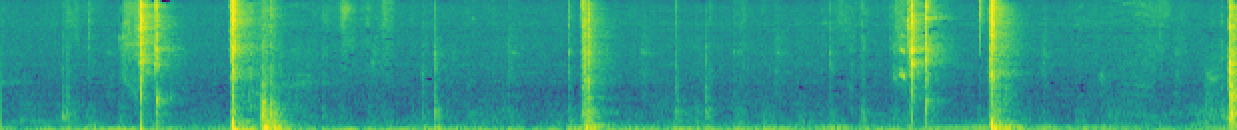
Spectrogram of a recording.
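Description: Scattered sharp clicks and taps, about seven in all, of meter probes and small tools touching a TV circuit board, over a low steady hum.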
